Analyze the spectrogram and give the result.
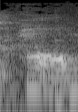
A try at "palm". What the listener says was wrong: Palm. You don't pronounce that L in palm.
